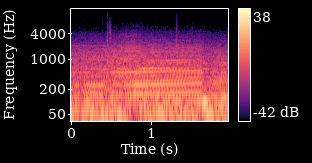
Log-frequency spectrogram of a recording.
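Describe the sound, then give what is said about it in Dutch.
The engine of an S3 car, which is not a five-cylinder, revs up steadily after the driver downshifts, its droning tone climbing as it accelerates, loud with no talking. “Ik zal ze even terugschakelen en een beetje accelereren.”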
